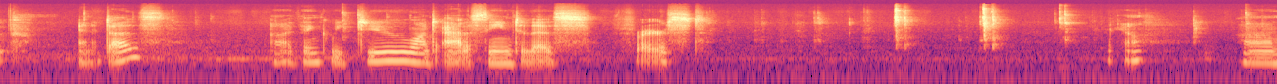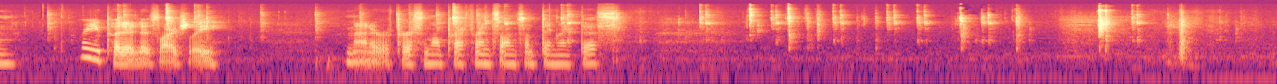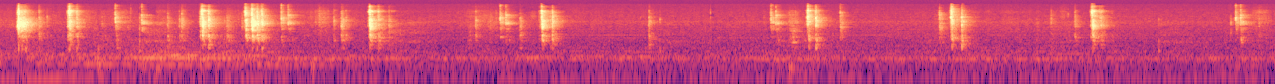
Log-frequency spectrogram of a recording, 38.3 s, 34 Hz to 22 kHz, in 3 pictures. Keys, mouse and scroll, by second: 8.9 Tab, 9.7 Tab, 23.7 u, 25.7 n, 26.1 n, 27.5-28.0 typing, 29.1 g, 30.9 s, 33.5 Tab, 35.0 Tab, 36.4 g.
